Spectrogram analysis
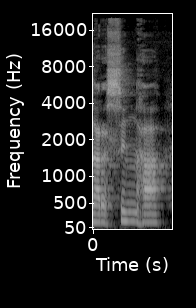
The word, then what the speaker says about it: Narasimha: Narasimha and Narasingha are two pronunciations of the same word. In reality, it is pronounced Narasingha. The M, what we like the word Om, the chant Om, you think it's an M, right? It's not. It's an NG sound.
